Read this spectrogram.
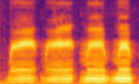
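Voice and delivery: repeated droning buzzer noise; buzzer imitation. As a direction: imitate an alarm buzzing in bursts. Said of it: "The buzzer's going off in the background".

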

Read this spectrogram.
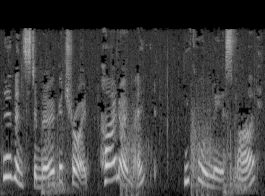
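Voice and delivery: cheery Aussie bloke; matey Australian banter; Australian accent. Acted. Australian captain Davo sketch.

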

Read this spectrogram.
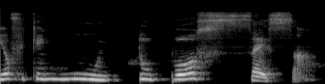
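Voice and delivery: "muito possessa" stretched out slowly, syllable by syllable; drawn-out emphasis. Real, not acted.

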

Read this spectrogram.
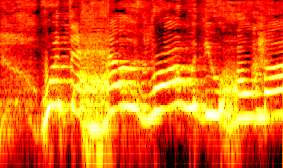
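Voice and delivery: high, loud imitated yell of the boyfriend; mock his furious outburst after the spill; angry outburst. Boyfriend yelling at his girlfriend after she spilled the table, imitated angry shout. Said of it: "actually gets so angry that he slams his fist".

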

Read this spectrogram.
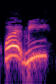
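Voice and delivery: startled high squeak of disbelief; surprised. Retold or imitated. Invited onto the prayer team, she reacts in surprise. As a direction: caught off guard at being picked. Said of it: "I'm like".

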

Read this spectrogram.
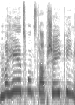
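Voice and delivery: very high, small helpless voice; soft squeaky plea, acting out panic; imitated near-tears protest; tearful puddle. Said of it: "just became like a puddle".

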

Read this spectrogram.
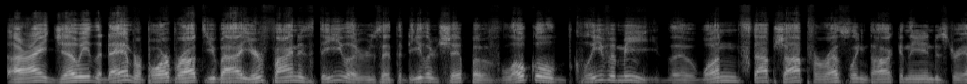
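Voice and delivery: lightly hyped ad read for the dealership; half-serious sponsor announcement. Acted. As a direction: plug the sponsor like a radio host. Co-host reads the sponsor plug.

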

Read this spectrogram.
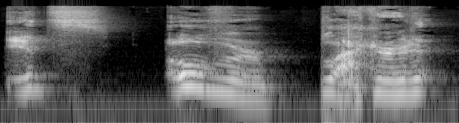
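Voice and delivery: high, loud and slow victory line; triumphant hero. Retold or imitated. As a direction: declare the win with a flourish.

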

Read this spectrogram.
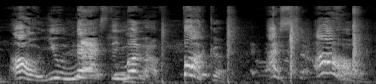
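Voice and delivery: high, slow cry of disgust; drawn-out, high-pitched revulsion; disgusted outburst. Real, not acted. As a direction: exclaim in appalled disbelief.

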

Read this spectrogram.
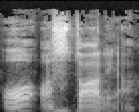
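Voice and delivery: put-on slow Austrian accent; drawn-out Austrian accent. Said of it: "Was that an Australian accent?".

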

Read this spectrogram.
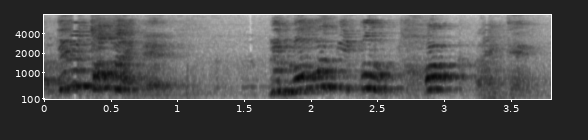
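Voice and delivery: high-pitched, exasperated questioning; incredulous. Real, not acted. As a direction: ask it in high-pitched disbelief. Mocking church jargon with rhetorical questions.

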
